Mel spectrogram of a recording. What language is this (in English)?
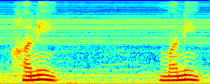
Punjabi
